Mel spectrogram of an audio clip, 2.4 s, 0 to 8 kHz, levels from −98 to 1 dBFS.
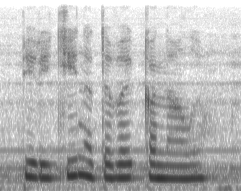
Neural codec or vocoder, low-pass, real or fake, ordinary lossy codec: none; 7.2 kHz; real; none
